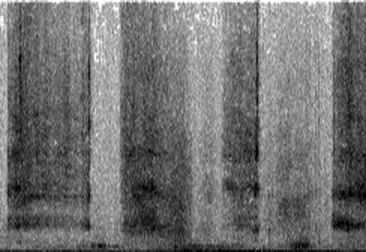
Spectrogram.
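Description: Long nails scratch and rub across the surface of a solid round wooden tree-slice coaster with a bark edge, held in the hand. Soft, bright rasping strokes come in bursts separated by brief pauses, staying quiet and airy with little low end.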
